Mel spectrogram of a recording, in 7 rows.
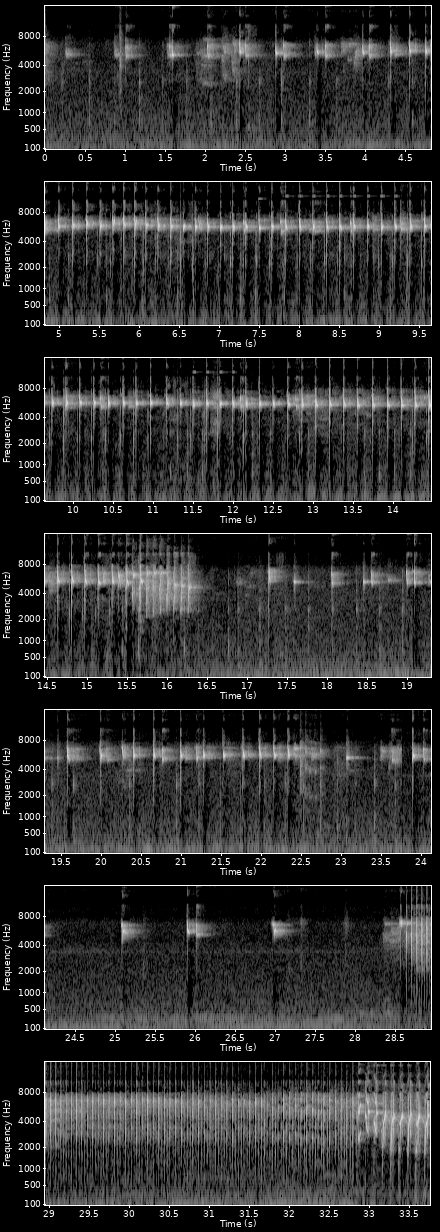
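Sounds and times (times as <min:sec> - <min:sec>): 
lovebird chirping: 0:00.0 - 0:24.3, 0:25.0 - 0:26.3, 0:26.9 - 0:27.4, 0:28.3 - 0:33.7.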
